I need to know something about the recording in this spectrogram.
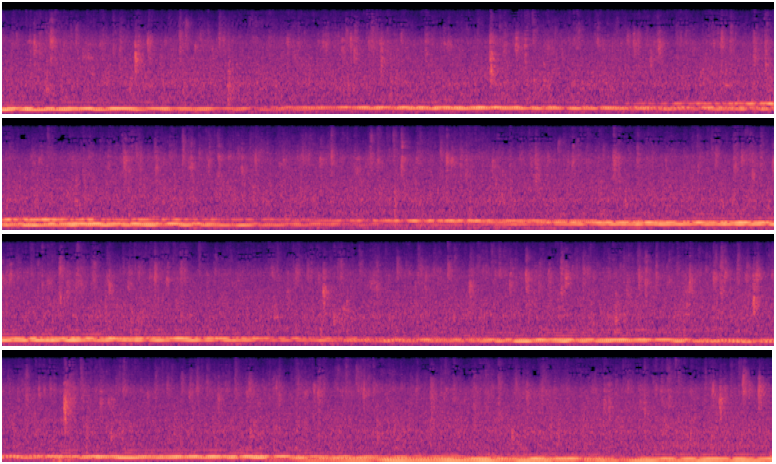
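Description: Steady rain falling on wet pavement, with individual drops splashing. Under it, soft sustained low music chords change slowly, and a deeper note comes in near the end.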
